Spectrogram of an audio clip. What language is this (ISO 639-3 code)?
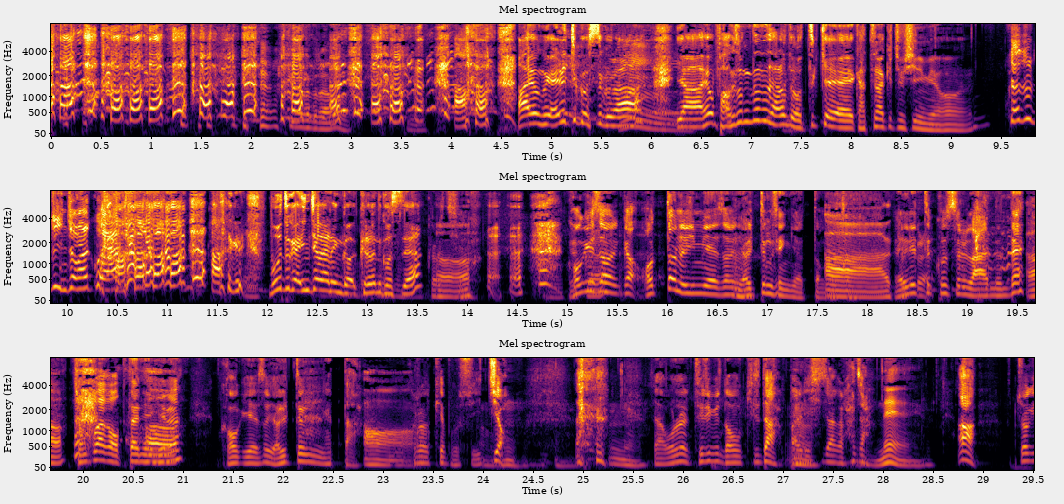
kor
